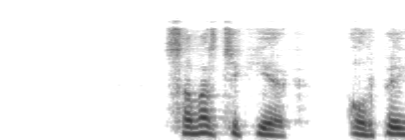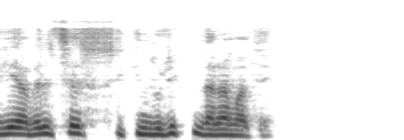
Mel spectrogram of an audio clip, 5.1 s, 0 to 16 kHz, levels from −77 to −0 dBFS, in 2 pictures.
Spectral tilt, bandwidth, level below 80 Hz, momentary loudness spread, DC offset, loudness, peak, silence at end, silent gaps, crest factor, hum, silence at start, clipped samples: -6 dB/octave; 9.4 kHz; -68 dBFS; 7 LU; under 0.1%; -25 LUFS; -8 dBFS; 0.85 s; 2.05-2.15 s; 18 dB; none; 1.05 s; under 0.1%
